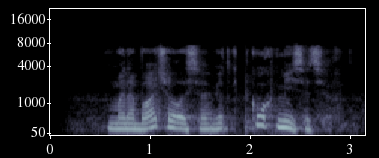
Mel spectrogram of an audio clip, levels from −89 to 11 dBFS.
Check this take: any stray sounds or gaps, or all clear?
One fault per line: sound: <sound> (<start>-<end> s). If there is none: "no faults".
sound: dropout (1.9-2.0 s)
